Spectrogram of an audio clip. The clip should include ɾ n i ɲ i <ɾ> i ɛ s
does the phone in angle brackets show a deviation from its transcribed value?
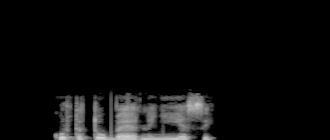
yes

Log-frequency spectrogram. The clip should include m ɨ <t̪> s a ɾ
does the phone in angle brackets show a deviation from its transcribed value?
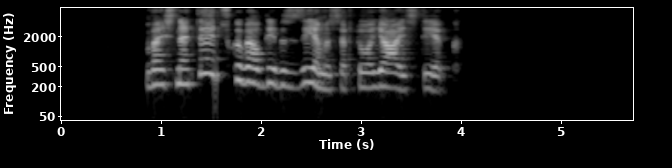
yes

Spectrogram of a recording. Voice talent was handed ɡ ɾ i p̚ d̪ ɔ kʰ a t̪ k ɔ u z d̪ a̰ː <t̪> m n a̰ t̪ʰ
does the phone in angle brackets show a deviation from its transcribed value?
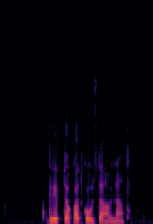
yes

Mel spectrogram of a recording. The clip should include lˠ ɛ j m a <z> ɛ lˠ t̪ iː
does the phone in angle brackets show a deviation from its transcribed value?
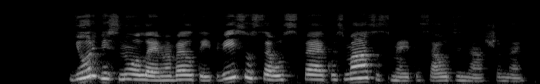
yes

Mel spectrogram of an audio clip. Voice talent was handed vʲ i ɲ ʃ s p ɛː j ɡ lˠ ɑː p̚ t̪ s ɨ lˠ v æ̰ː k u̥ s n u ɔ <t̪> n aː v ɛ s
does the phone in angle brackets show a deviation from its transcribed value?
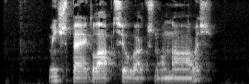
yes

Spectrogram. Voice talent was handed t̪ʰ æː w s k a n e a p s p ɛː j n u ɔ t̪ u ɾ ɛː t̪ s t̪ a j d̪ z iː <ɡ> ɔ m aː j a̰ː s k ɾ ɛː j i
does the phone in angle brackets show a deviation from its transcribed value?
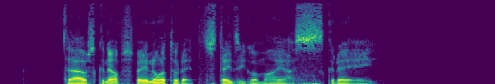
no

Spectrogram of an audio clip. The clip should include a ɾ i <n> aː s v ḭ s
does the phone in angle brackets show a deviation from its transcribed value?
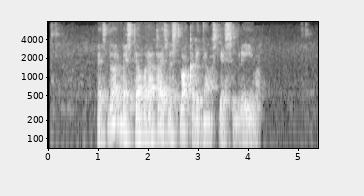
yes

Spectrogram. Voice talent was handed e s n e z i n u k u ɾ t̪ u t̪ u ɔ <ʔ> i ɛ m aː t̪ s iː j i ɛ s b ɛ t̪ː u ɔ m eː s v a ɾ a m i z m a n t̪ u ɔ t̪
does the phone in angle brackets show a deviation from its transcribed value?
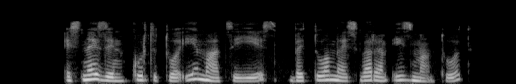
no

